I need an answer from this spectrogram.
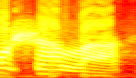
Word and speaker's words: Oxalá: você faz Maira eh como Oxalá se escreve e se diz aliás exatamente como o o dialeto africano diz também Ox lá para aquela entidade né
